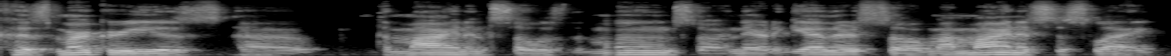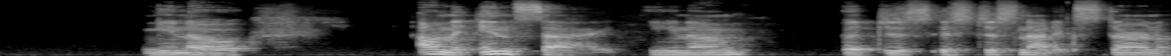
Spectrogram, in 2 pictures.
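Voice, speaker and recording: In a normal speaking voice, a man talks fairly slowly at a medium pitch with fairly even intonation. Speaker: astrologer. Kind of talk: casual chat. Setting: live video stream.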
